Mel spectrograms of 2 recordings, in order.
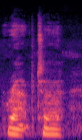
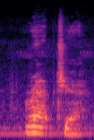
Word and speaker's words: Raptor: Now, when you go from that and you climb up and into a Ford Raptor, here's a funny little aside. Beth mispronounces Raptor as Rapture, and I gotta say that when I sat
